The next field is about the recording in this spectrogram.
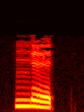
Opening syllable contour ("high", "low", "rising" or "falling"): low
